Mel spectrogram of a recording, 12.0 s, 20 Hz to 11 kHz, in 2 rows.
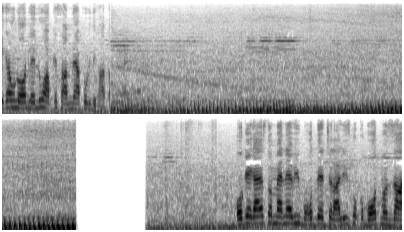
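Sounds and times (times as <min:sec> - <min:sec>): motorcycle engine running: 0:01.9 - 0:07.1.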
